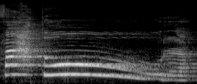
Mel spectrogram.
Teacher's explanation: Olha o tu saindo com mais intensidade, saindo mais forte, com mais força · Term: sílaba tônica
